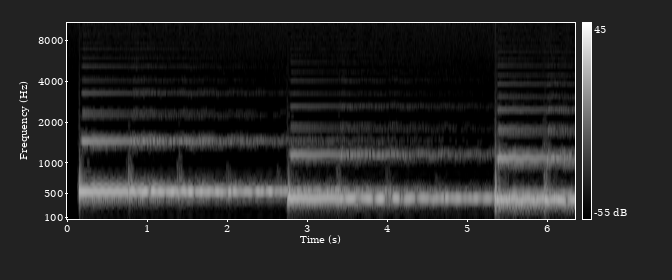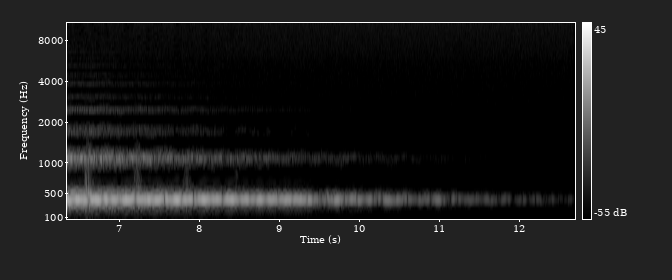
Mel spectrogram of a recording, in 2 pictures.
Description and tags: made with vst instruments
